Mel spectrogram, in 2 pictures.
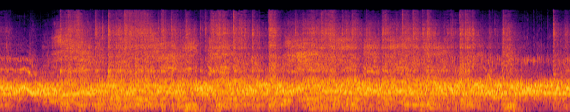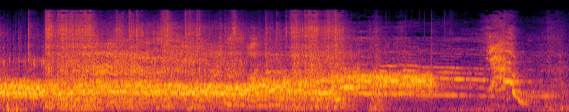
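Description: Loud, dense wall of harsh noise music that holds steady, then thins out near the end and closes with a steep falling pitch sweep.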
